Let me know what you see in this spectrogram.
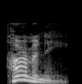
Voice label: "harmony", pronounce

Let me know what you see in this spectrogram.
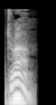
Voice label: "drum", pronounce

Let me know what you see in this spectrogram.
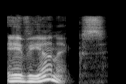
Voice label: "avionics", pronounce

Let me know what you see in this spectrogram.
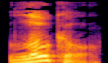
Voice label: "local", pronounce

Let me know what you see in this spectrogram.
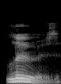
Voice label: "lose", pronounce

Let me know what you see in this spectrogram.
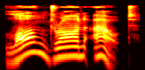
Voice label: "long-drawn-out", pronounce

